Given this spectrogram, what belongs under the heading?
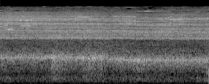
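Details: Dental hygiene cleaning with an ultrasonic scaler, Kona block tube set and autoclavable suction mirror, plus two saliva ejectors, at the buccal of the upper molars and distal of the last molar: steady high-pitched hiss and whine with suction.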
